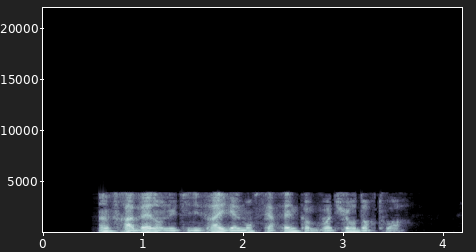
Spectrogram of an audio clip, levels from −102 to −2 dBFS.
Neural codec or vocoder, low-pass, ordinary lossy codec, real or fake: none; 7.2 kHz; AAC, 16 kbps; real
